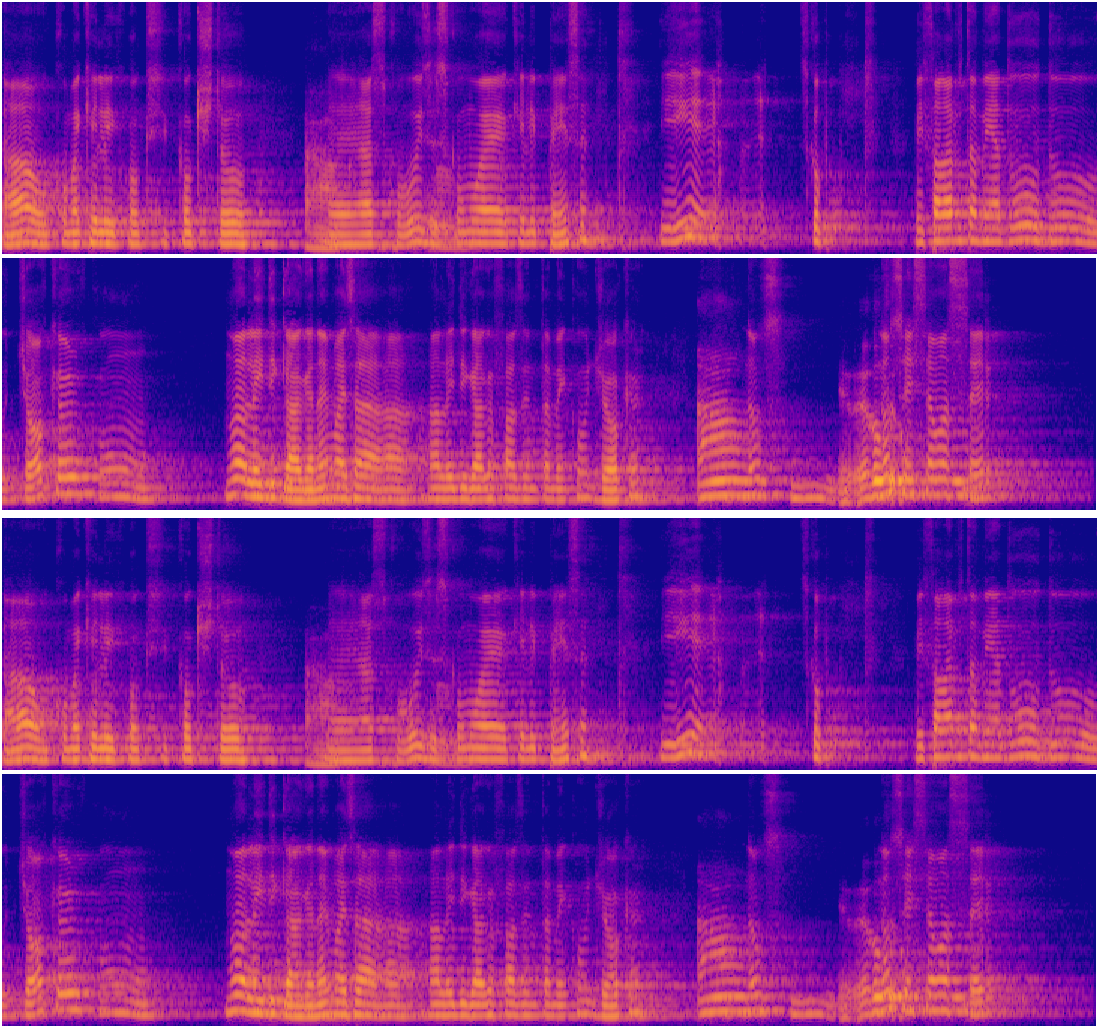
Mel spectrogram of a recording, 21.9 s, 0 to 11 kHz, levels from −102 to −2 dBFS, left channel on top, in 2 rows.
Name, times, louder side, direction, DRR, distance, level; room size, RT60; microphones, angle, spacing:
voice 1, 0.0-2.4 3.2-5.9 6.6-7.6 8.1-8.2 9.1-12.5 13.2-17.3 18.2-18.6 19.7-20.8, left 1 dB, 30° left, 9 dB, 1.0 m, -31 dB
voice 2, 3.0-3.4 4.3-4.6 17.9-20.0 20.4-20.8, left 4 dB, 75° left, 14 dB, 0.6 m, -32 dB
23.0 x 15.5 x 9.9 m, 2.4 s
head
